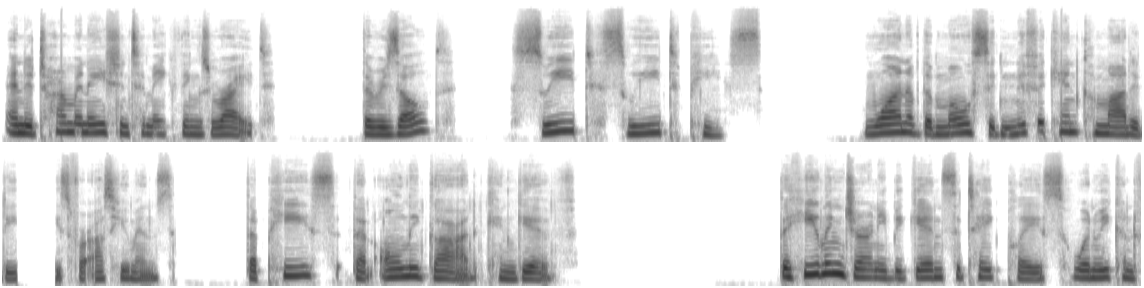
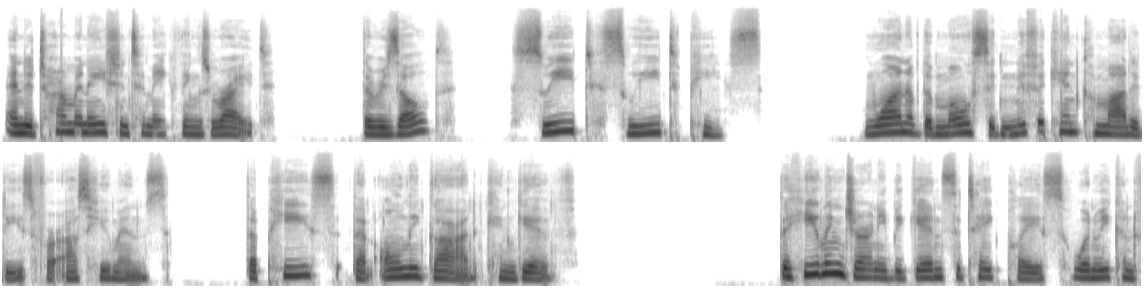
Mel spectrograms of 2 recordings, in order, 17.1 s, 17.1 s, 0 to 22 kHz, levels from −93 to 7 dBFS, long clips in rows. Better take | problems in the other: second | audio freezing; at 8.5 s

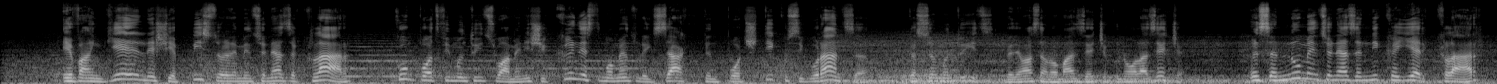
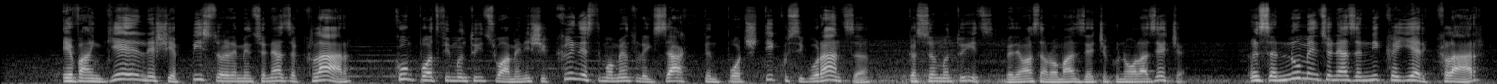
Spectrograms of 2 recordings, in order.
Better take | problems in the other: second | train or aircraft noise; loud; throughout; 8 dB below the speech; faint in the second

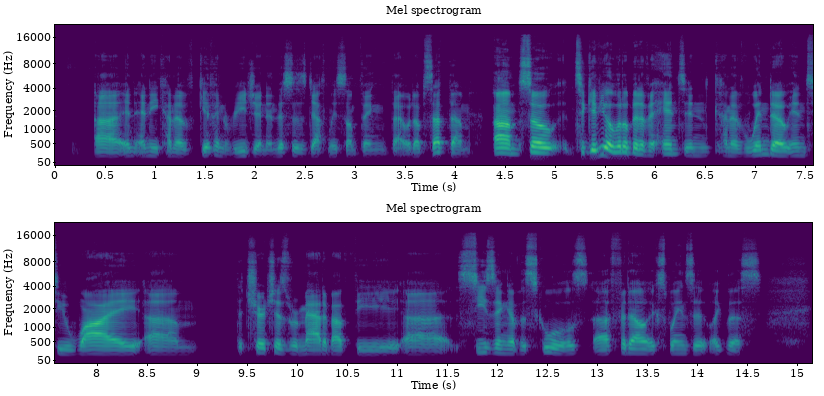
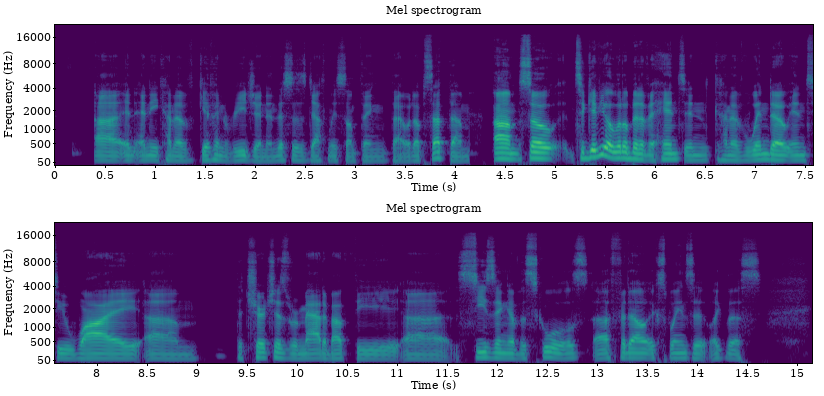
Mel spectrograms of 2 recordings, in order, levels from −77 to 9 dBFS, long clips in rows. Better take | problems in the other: second | thin; somewhat; fading below 350 Hz

